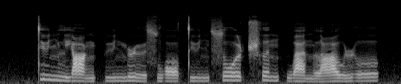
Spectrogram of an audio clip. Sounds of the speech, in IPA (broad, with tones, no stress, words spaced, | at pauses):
t̪y˥˩nljɑ˨˩ŋ py˧˥nɻɻ̩˨˩swɔ˧˥t̪y˧˥n so˥ʊ̯ʈ͡ʂʰə˥˧n pwa˥˩nlɑ˥ʊ̯ ɻɤ˥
